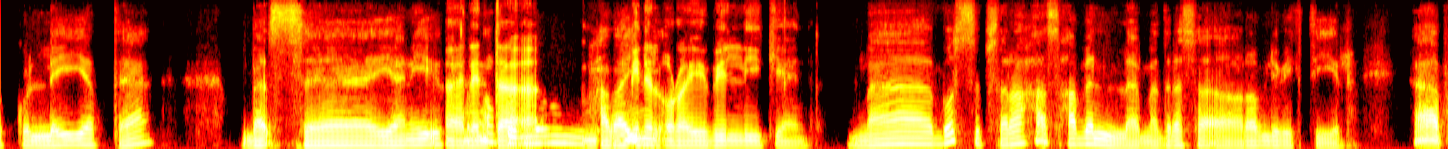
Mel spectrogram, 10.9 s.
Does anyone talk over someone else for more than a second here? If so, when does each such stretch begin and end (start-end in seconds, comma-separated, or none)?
3.4-5.1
